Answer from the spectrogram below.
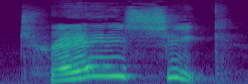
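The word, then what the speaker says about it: très chic: it like a bracelet Trey chic you say it like this Trey Chic it means very fancy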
